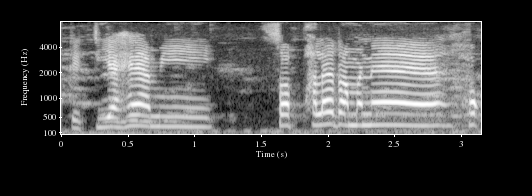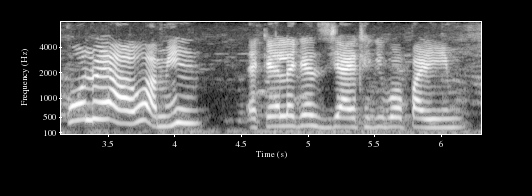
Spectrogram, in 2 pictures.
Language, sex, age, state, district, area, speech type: Assamese, female, 45-60, Assam, Sivasagar, urban, spontaneous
